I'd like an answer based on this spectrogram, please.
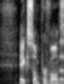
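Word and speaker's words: Aix-en-Provence: you were impatient and you didn't let me Exon Provence is obviously how you say it, mate.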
